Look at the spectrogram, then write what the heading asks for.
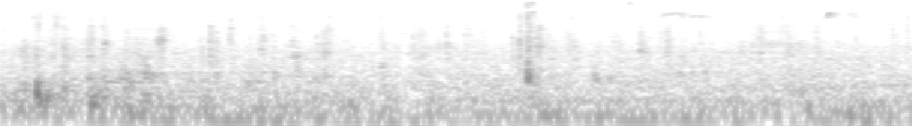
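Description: Faint bird chirps over outdoor ambience, with a single sharp click about halfway through.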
